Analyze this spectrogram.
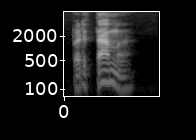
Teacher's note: Final a is usually pronounced as a schwa in Malay, at least in Malaysia.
